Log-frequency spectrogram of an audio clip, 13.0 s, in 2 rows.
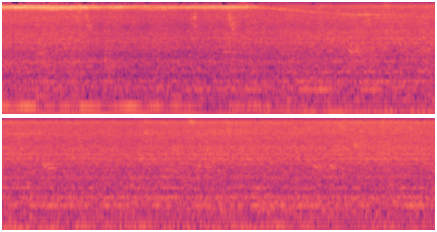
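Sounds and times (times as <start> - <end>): train humming at platform: 0.0 - 13.0.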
